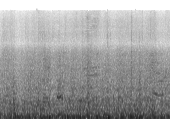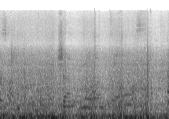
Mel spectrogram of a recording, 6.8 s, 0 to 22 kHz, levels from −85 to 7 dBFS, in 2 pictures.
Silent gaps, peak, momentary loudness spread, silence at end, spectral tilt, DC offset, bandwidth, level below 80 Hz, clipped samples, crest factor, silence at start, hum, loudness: none; -2 dBFS; 2 LU; 0 s; -6.5 dB/octave; under 0.1%; 15 kHz; -16 dBFS; under 0.1%; 12 dB; 0 s; none; -19 LUFS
